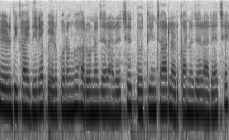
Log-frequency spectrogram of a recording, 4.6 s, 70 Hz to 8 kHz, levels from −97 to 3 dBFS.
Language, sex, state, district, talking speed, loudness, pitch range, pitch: Rajasthani, female, Rajasthan, Churu, 260 wpm, -10 LUFS, 180-195 Hz, 185 Hz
